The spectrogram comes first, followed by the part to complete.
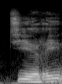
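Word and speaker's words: Théry: Nous avons T-H-E-R-Y, comme je le disais, ça se prononce également Thierry.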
